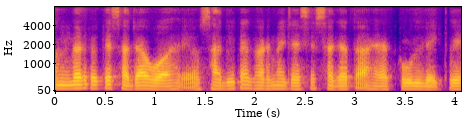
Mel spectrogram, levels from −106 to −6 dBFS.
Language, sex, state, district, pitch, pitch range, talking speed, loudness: Hindi, male, Bihar, West Champaran, 115 Hz, 105-120 Hz, 220 wpm, -20 LUFS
